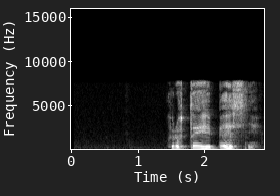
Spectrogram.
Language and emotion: Russian, neutral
